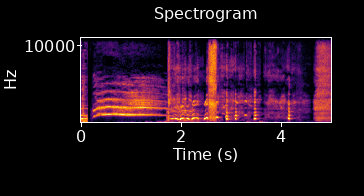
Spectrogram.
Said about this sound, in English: a screaming goat.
